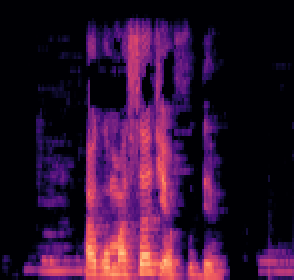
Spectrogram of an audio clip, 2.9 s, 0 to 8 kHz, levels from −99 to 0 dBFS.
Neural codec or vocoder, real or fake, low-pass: none; real; 7.2 kHz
